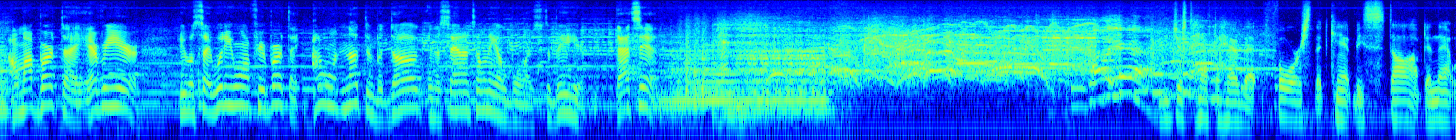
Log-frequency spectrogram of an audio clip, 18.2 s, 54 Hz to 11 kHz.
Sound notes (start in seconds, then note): 9.0 crowd applauding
